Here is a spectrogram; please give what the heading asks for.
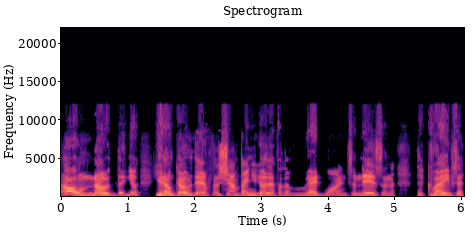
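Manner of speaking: retold excited caller, pitch lifted. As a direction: correct them eagerly, as a wine lover would. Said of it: "He's excited".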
